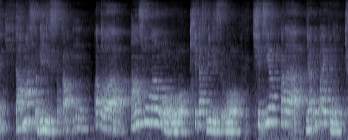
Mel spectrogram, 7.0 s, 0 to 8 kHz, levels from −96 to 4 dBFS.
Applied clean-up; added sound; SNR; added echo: neural separator model SepFormer DNS4.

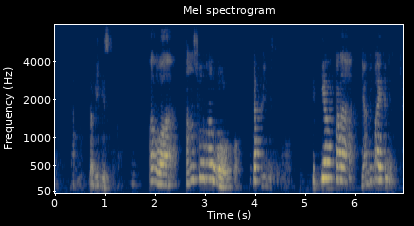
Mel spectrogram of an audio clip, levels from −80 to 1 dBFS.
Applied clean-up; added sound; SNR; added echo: neural mask model DeepFilterNet 3.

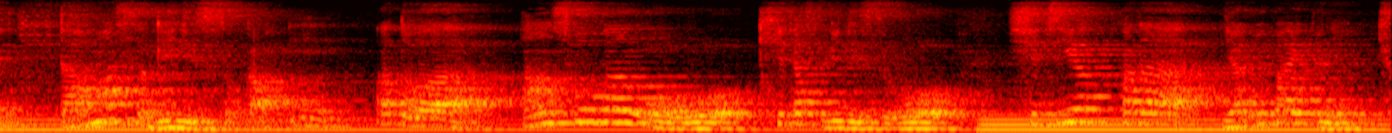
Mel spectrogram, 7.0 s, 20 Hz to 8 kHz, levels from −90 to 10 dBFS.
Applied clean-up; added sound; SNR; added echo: none; Bass guitar; 6 dB; reverberation time 1.0 s.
